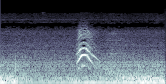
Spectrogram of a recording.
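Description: A single brief high-pitched call that sweeps up and then down in pitch, about a second in, over a steady low hum.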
